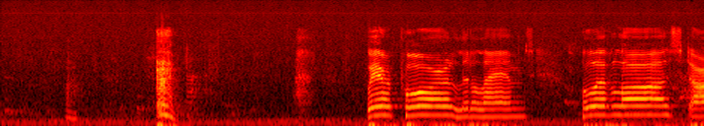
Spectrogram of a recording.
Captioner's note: cough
